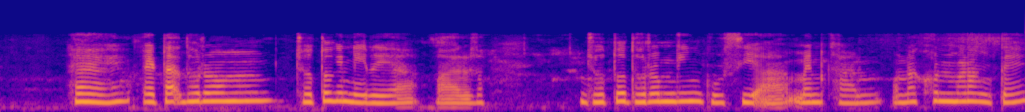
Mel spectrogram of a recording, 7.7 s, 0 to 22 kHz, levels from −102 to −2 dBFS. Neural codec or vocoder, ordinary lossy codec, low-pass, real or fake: codec, 16 kHz, 4 kbps, FreqCodec, larger model; none; 7.2 kHz; fake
